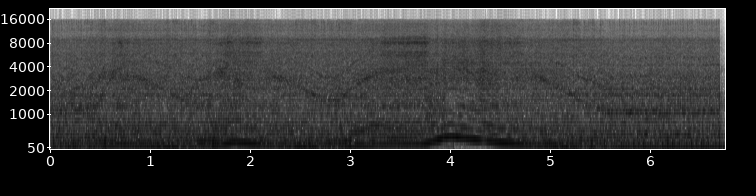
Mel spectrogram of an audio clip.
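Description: Honda CBR900RR Fireblade's inline-four engine idling through its stock exhaust, blipped three times on the throttle. Each rev climbs higher than the last, and the third is the biggest. The engine falls back to a steady idle about five seconds in.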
